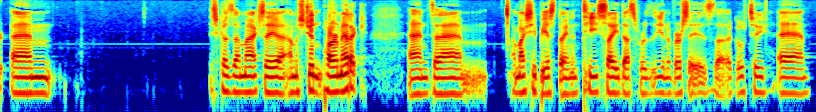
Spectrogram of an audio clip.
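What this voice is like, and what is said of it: Northern Irish accent. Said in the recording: “my accent is from Northern Ireland”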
